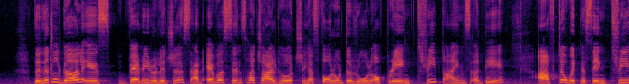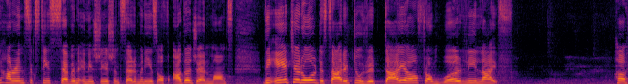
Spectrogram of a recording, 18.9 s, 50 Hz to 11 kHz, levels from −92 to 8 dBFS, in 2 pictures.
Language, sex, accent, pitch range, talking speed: English, female, Indian, 225-280 Hz, 125 wpm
